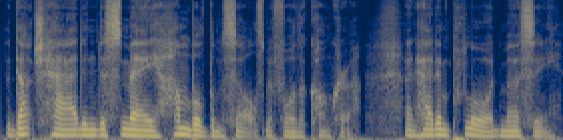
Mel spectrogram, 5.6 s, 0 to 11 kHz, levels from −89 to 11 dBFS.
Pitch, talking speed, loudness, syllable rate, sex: 115 Hz, 150 wpm, -19 LUFS, 5.0 syllables/s, male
